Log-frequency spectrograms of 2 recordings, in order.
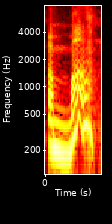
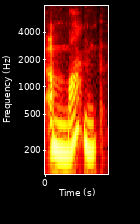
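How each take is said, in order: First: Much louder, incredulous "A month?"; louder shocked disbelief. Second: Louder, incredulous "A month?"; shocked disbelief. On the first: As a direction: push the disbelief harder on "A month?". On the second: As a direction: repeat it in loud disbelief. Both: Retold or imitated. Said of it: "I was like".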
